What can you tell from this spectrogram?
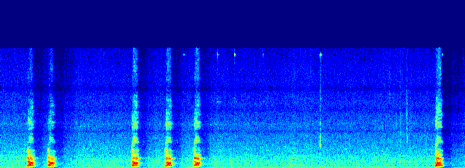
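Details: Rescued pit bulls kept together for socialization, rehabilitation or end-of-life care, many formerly dog aggressive, while Angel, Blu and Ramsey trade affectionate licks: six short, sharp barks in two bursts, then a lone bark near the end.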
